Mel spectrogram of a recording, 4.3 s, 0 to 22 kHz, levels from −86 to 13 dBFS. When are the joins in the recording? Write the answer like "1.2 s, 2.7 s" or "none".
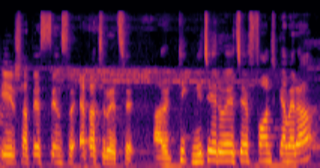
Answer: none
